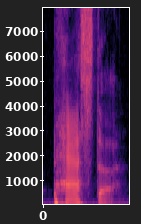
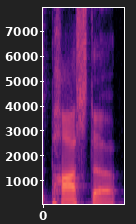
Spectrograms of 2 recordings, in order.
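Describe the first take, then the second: First: "pasta" with a short flat A, as in "past"; Canadian pronunciation. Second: Said in the usual way. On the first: Retold or imitated. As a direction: say "pasta" the Canadian way, first vowel as in "cat". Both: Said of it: "he pronounces pasta pasta".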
